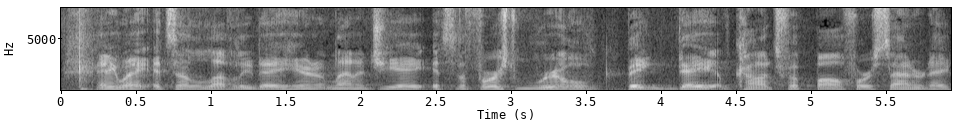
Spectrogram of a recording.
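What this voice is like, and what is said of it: Deep early-morning voice. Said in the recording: “my voice sounds uh, actually kind of deep and uh, impressive because it's before noon”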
